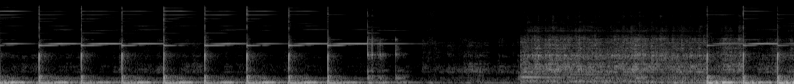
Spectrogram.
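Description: Hand hammer striking a glowing damascus steel billet on an anvil, about three blows a second, each leaving a high ring from the anvil. The hammering stops about four seconds in, giving way to a steady rushing noise, and starts again near the end.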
